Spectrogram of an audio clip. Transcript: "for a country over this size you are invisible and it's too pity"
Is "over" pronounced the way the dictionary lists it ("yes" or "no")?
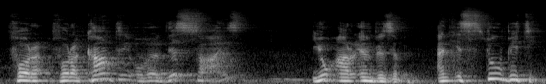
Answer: yes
